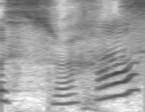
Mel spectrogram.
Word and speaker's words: Siwa: So pronounce it as it's spelled. – Siwa. – I just thought it was fancy. I thought Siwa. It was like Squaw.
